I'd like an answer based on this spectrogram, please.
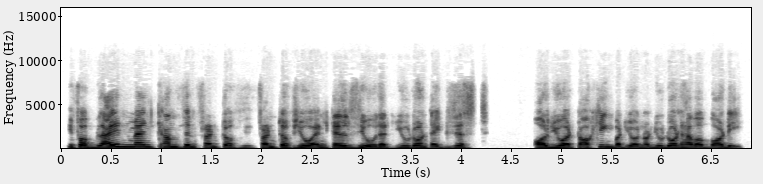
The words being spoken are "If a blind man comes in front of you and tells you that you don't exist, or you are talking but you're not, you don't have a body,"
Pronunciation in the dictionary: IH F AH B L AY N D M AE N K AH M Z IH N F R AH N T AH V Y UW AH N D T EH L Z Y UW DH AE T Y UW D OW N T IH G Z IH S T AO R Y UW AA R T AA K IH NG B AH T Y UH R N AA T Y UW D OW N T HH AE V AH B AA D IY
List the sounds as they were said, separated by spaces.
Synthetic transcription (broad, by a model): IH F AH B L AY N D M AE N K AH M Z IH N F R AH N T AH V Y UW AH N D T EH L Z Y UW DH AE T Y UW D OW N T IH G Z IH S T AO L Y UW AA R T AA K IH NG B AH T Y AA R N AA T Y UW D OW N T HH AE V AH B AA D IY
